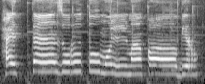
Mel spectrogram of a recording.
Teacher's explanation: Apabila berhenti, apabila huruf sebelumnya, sebelum jumpa huruf ra tu, dia berbaris kasrah. Jadi kalau sebelum ra yang waqaf ni dia berbaris kasrah, dia memang dibaca secara tarqiq. Ya, nipis sahaja.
